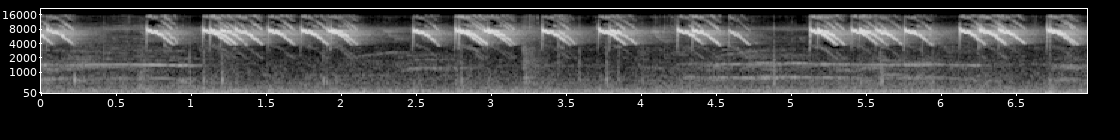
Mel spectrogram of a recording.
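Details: Female mountain white-eye calling to stir the male: a long series of bursts of very high, thin, falling chirps, three to five notes per burst, with brief gaps and a soft tonal whine behind.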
